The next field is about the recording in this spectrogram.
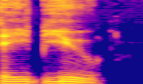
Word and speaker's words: debut: Yeah, I know there's a T at the end. I don't know why there is a T at the end. I think it does come from the French, but we pronounce it debut.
